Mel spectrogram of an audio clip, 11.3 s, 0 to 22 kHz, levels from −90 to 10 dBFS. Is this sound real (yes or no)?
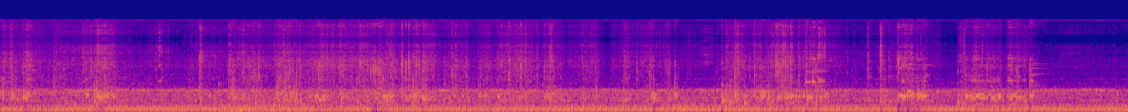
yes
